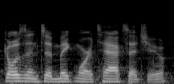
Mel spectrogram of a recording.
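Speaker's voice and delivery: ordinary talk, nothing marked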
